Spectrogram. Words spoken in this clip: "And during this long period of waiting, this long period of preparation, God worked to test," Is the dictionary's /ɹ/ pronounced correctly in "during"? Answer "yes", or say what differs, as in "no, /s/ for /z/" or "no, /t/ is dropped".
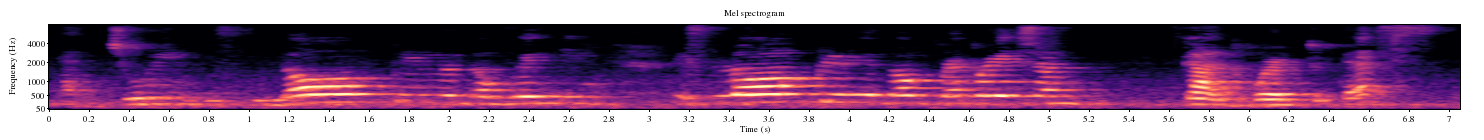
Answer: no, /ɹ/ is dropped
